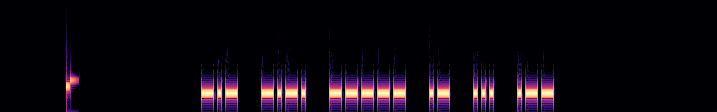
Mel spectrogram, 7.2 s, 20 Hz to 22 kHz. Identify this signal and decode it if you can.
Morse code, heard as a keyed tone, about 31 wpm, spaced as for 22 wpm, 700 Hz. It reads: KC0ASW
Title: USA Call Signs - 2x Character Spacing - 30wpm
